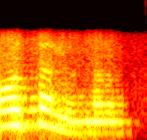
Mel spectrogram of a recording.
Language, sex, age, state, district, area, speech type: Marathi, female, 30-45, Maharashtra, Osmanabad, rural, conversation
